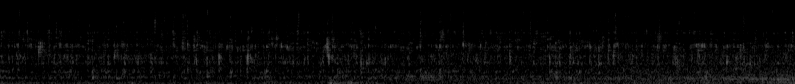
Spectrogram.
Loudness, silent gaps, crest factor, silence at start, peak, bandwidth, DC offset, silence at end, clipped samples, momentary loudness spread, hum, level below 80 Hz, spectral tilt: -53 LUFS; none; 22 dB; 0 s; -32 dBFS; 16.5 kHz; under 0.1%; 0 s; under 0.1%; 4 LU; none; -68 dBFS; -2.5 dB/octave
